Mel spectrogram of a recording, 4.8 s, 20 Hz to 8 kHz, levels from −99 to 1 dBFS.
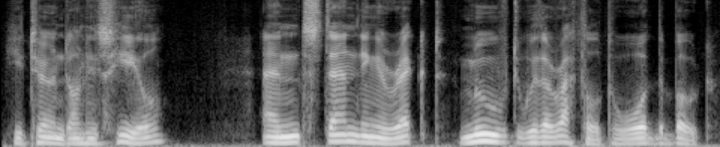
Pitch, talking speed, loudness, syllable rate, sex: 110 Hz, 190 wpm, -17 LUFS, 5.3 syllables/s, male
